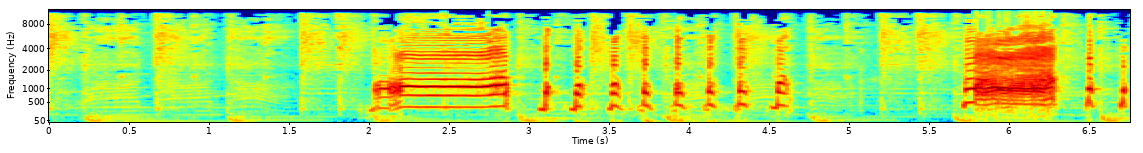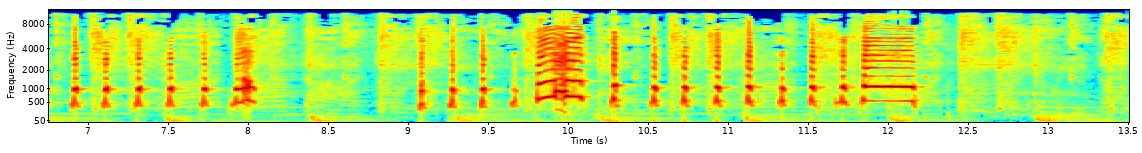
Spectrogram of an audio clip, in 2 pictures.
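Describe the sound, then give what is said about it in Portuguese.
A person imitates a calm chicken walking around a backyard with a steady run of short clucks, broken by a few longer drawn-out squawks, like a hen pecking around unhurried. “Primeiro eu vou imitar uma galinha tranquila, uma galinha caminhando pelo quintal.”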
